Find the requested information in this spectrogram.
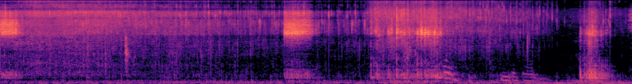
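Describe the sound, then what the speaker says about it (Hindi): Almonds, pistachios and cashews roast in desi ghee with a soft continuous sizzle, punctuated by several louder stirring scrapes and bursts of frying, while someone talks. "सारे ड्राई फ्रूट अब की बारी साथ ही रोस्ट किए जा रहे हैं देसी घी में।"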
